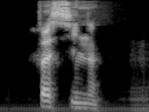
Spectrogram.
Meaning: inflection of fasciner: 1. first/third-person singular present indicative/subjunctive 2. second-person singular imperative
- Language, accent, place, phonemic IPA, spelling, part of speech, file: French, France, Lyon, /fa.sin/, fascine, verb, LL-Q150 (fra)-fascine.wav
